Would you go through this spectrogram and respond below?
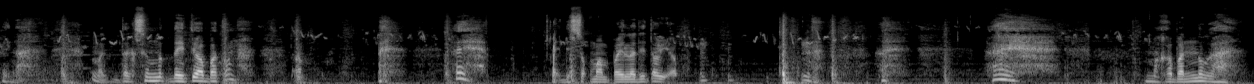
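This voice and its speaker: A man's voice: medium pitch, sing-song, a little slow, long pauses, noisy background. A man with an Ilocano Filipino accent acting an eager, helpful young village volunteer in a radio drama. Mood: weary.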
